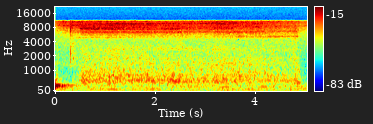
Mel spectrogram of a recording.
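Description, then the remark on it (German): A long, steady hissing inhale drawn through the teeth as part of a Sitali Sitkari cooling breathing exercise, a soft airy rush that holds evenly for several seconds, quiet and without any talking. “Atme zischend ein.”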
